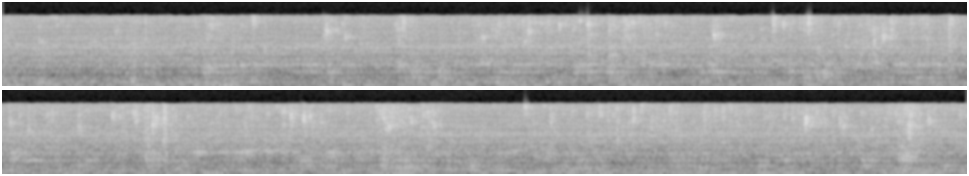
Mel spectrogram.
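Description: Kitchen tap running steadily into a sink, with a few faint clicks and scrapes over the rush of water.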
